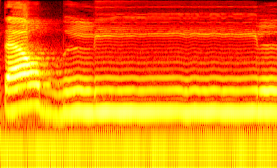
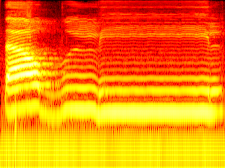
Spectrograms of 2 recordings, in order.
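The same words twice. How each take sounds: The two takes are said the same way.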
